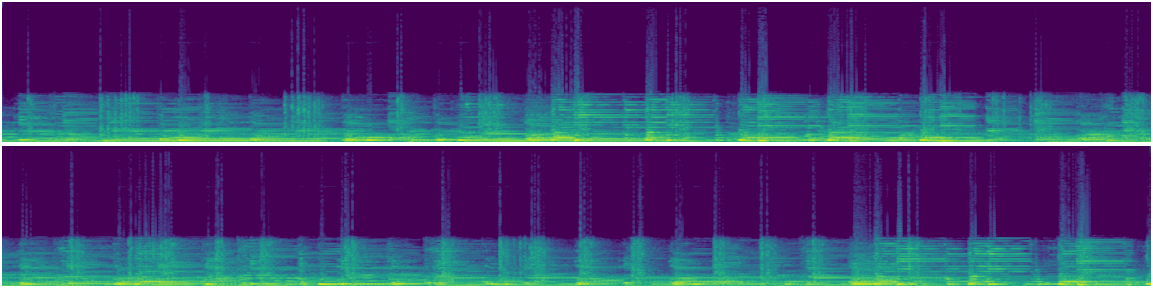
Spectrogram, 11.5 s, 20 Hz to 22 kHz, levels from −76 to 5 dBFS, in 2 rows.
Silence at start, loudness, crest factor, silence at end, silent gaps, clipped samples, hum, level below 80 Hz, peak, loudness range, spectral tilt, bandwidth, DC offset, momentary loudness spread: 0 s; -11 LUFS; 10 dB; 0 s; none; 0.5%; none; -46 dBFS; 0 dBFS; 1 LU; -4 dB/octave; 9.2 kHz; under 0.1%; 6 LU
